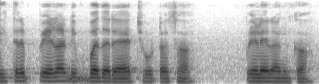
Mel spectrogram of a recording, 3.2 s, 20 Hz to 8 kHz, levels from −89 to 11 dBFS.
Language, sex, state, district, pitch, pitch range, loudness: Hindi, male, Uttar Pradesh, Shamli, 125 Hz, 115-135 Hz, -15 LUFS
